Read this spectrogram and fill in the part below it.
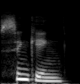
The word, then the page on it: sinking: British English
